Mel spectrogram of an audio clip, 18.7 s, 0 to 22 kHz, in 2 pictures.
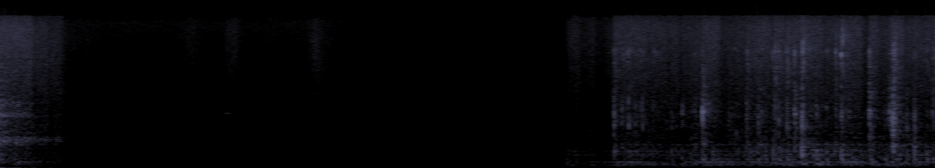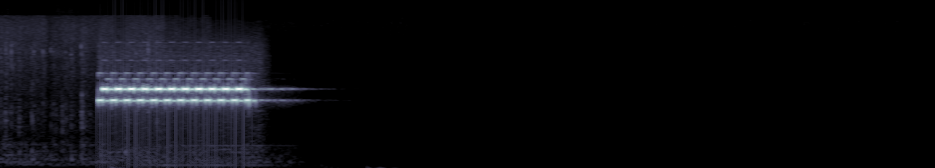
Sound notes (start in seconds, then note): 0.0 silence; 10.3 phone ringing; 14.5 silence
